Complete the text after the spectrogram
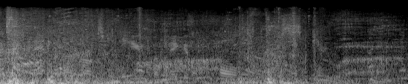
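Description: Magical blasts crackle and whoosh in bursts.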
